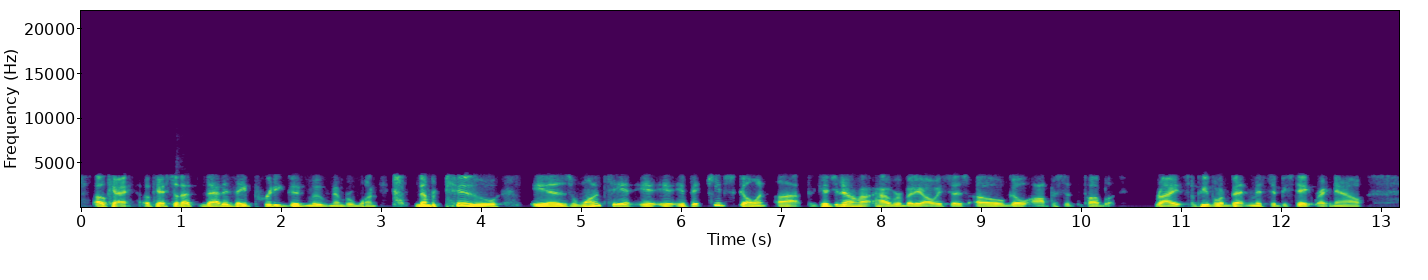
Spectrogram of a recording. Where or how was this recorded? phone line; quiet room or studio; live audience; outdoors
phone line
